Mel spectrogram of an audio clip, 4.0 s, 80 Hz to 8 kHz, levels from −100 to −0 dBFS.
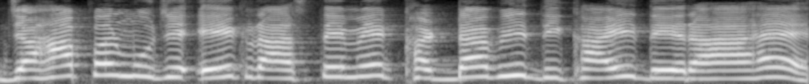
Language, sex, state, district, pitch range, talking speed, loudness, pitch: Hindi, female, Uttar Pradesh, Etah, 295-350 Hz, 175 wpm, -11 LUFS, 320 Hz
